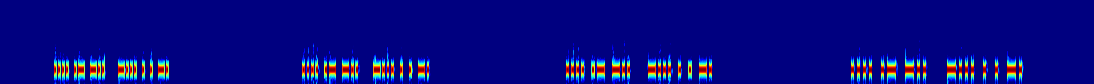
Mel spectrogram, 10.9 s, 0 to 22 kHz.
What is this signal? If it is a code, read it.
Morse code, heard as a keyed tone, about 49 wpm, 700 Hz. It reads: HAD BEEN HAD BEEN HAD BEEN HAD BEEN
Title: Speed-Racing - Sets of 2 Words 40wpm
